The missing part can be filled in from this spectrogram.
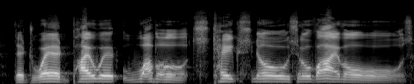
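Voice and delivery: weird, loud, booming giant bellow. Reading card flavor text aloud, in a booming giant voice. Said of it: "in the Honor of the Giant voice".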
